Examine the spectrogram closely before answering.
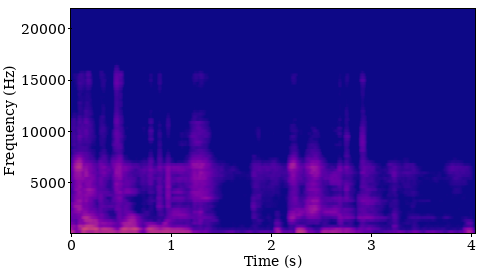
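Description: A foil card pack crinkles in a hand.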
